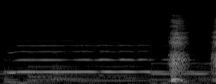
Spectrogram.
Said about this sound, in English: Gasp. Garsp. Don't gasp, I garsp.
